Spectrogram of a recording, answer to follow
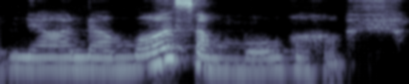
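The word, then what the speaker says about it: jñānam asammoha: Jnanam plus asammoha, there is a swara sandhi of a complete ma there. Jnanama sammoha.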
